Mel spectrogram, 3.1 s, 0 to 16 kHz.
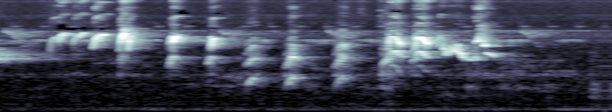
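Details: Oriental magpie-robin in Thailand, a wild bird that came to a cage, recorded 15 February 2021, sings a rich, varied run of clear whistles and sharp chirps, about three notes per second, over a faint low hum.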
